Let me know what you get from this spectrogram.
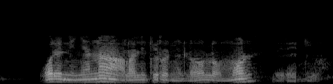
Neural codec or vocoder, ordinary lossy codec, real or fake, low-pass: vocoder, 48 kHz, 128 mel bands, Vocos; AAC, 16 kbps; fake; 19.8 kHz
